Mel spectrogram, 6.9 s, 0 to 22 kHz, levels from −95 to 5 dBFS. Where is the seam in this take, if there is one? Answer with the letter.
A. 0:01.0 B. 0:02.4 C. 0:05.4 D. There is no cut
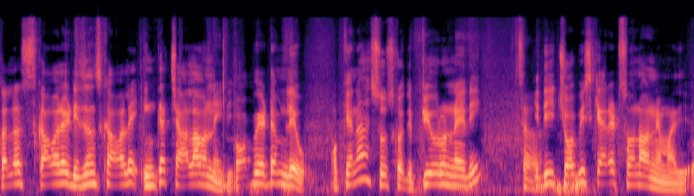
B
